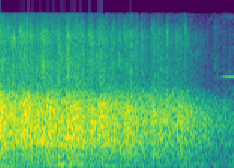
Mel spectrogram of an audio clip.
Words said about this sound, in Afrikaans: dankie orkes. Geef hulle lekker hande klap toe. Applaus.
